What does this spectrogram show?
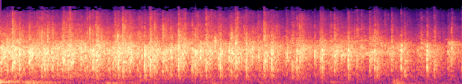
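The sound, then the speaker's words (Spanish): A church audience applauds the Lord during worship, steadily and loudly, a dense wash of many hands clapping at once that fills the space for several seconds without letting up. “Y si despertó al que está a un lado de usted con los aplausos, pídale una disculpa, por favor.”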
